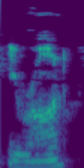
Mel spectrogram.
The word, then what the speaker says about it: Iran: That is the proper pronunciation, Iran.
